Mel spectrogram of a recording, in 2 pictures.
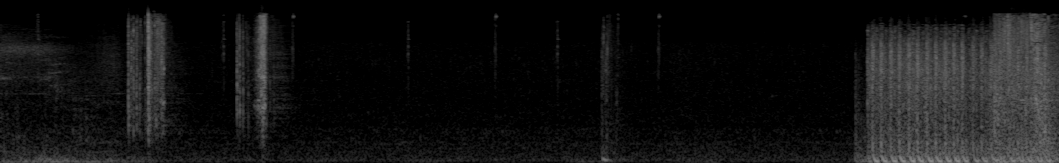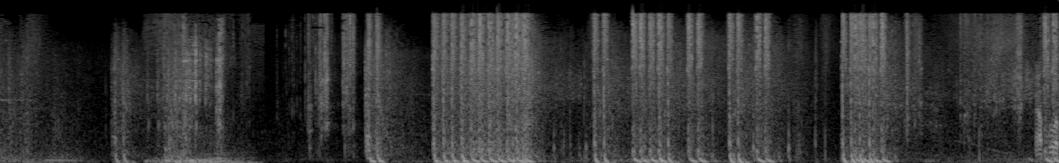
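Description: Rapid gunfire bursts from a player pre-firing through mid in a VALORANT esports grand final, starting after several quiet seconds with a few faint clicks, then loud, repeated shots and sprays in clusters with brief pauses between.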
